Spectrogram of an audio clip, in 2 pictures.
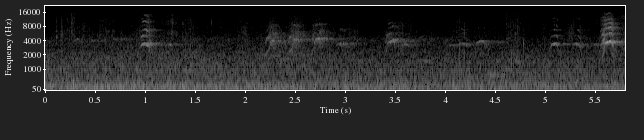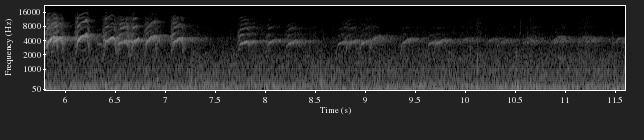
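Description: Small birds chirping: short, high notes that slide downward, loudest in a quick cluster about six seconds in, followed by a string of softer repeated chirps.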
